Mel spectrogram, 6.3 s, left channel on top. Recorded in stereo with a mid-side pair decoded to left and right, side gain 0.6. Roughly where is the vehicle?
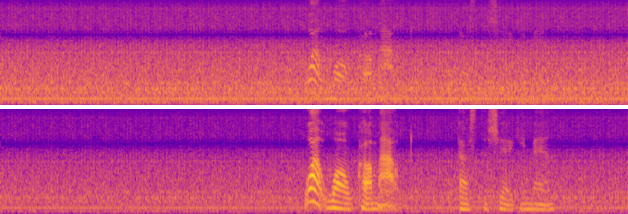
Ahead left.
